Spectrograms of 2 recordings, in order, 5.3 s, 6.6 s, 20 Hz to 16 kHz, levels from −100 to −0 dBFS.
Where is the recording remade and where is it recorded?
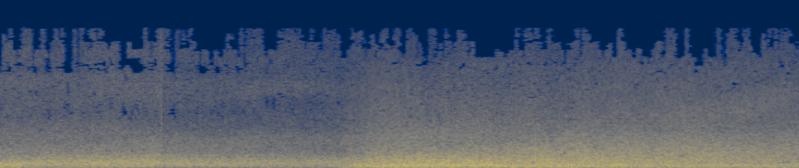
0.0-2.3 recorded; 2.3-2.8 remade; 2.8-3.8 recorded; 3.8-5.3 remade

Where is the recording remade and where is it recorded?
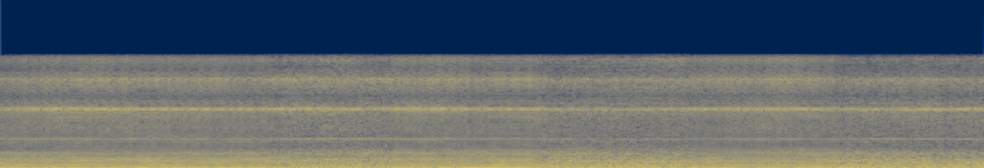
0.0-1.8 remade; 1.8-2.6 recorded; 2.6-3.6 remade; 3.6-4.6 recorded; 4.6-5.6 remade; 5.6-6.6 recorded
